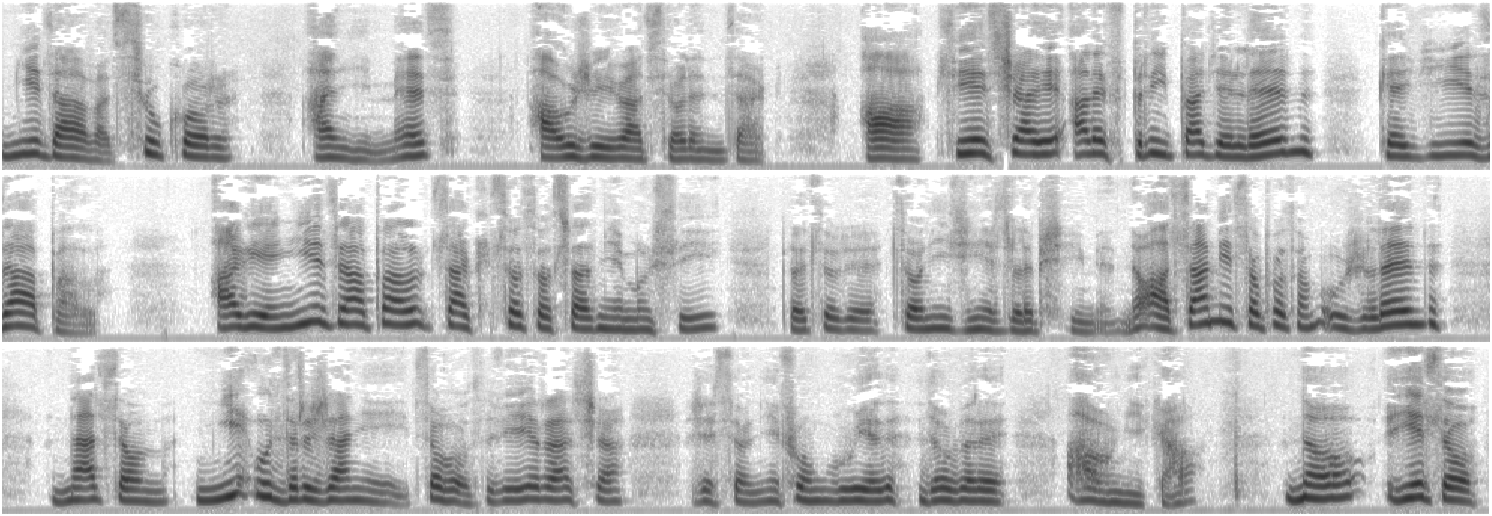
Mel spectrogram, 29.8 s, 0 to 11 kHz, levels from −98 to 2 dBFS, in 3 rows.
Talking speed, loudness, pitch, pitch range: 105 wpm, -28 LUFS, 190 Hz, 170-220 Hz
